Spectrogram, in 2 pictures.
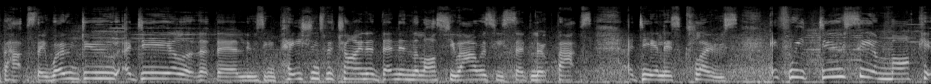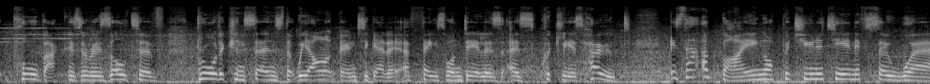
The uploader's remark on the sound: live from the New York Stock Exchange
